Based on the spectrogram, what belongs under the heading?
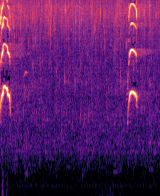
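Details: Eurasian oystercatcher, mud-billed, in vegetation at Axios Delta National Park, Thessaloniki, Greece, gives two loud, shrill piping alarm notes about two and a half seconds apart, with a soft trickle of water beneath.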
